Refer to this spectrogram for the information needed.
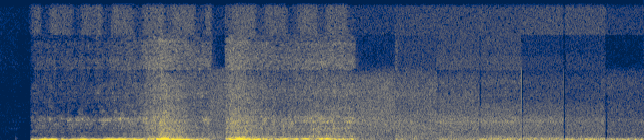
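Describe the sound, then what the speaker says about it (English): A truck engine starts up and revs as the vehicle speeds away, a loud low rumble that swells twice and then fades into a steady whooshing wash, played as a radio-drama sound effect for a live Star Trek script reading. "She starts up the truck and speeds away."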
